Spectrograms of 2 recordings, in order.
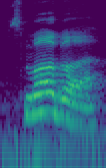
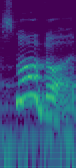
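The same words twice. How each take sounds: First: The D sound is dropped. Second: The D sound is clearly pronounced. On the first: "when I dropped the D" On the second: "I'm just butchering this word"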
